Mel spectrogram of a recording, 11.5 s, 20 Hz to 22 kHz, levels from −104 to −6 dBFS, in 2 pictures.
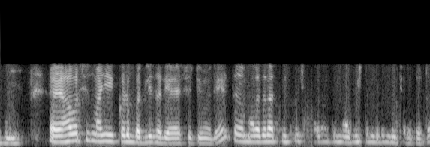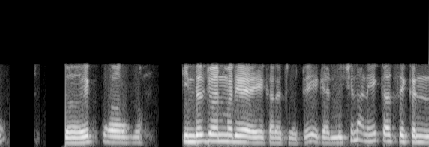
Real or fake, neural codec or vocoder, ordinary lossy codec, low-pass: real; none; none; 3.6 kHz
